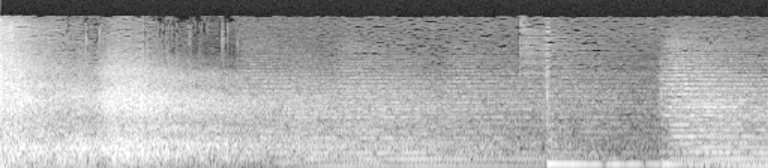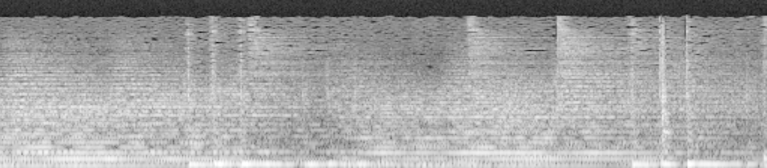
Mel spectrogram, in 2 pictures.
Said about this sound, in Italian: Aprono il baule e dentro trovano un pacco, stretto con il nastro adesivo, collegato all'auto da alcuni fili. I vigili del fuoco si allontanano e stanno facendo sgomberare la strada quando all'improvviso l'auto esplode.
